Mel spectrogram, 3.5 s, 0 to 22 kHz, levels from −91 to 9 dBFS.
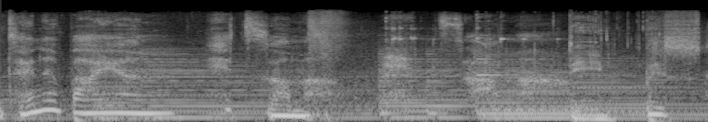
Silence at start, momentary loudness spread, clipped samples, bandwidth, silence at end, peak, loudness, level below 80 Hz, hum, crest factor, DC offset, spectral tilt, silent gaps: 0 s; 5 LU; under 0.1%; 16.5 kHz; 0 s; -8 dBFS; -21 LUFS; -34 dBFS; none; 12 dB; under 0.1%; -4.5 dB/octave; none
